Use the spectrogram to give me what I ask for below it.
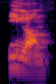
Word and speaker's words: Elon: Elon. It's not a pudding, mate, not a dessert. Yeah, that's what is it, but it's spelled with a T. Is it spelled with a T or not? Elon. How do you spell it? Elon. E-L-O-N. Yeah.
